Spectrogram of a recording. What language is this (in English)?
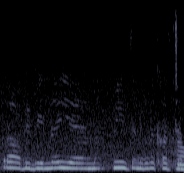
Punjabi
